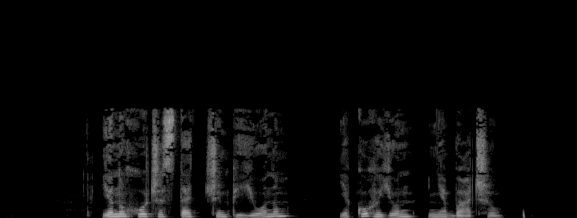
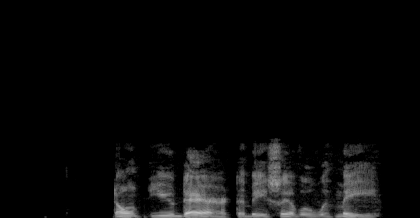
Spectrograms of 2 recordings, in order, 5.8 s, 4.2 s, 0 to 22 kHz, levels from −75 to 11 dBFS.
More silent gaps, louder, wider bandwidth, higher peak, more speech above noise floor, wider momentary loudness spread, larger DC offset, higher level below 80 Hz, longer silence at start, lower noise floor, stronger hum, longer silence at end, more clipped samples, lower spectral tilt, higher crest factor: neither; second, -26 LUFS vs -21 LUFS; first, 11.5 kHz vs 8.2 kHz; second, -6 dBFS vs -2 dBFS; about the same, 50 dB vs 53 dB; about the same, 13 LU vs 13 LU; neither; second, -78 dBFS vs -68 dBFS; about the same, 1.05 s vs 1.15 s; about the same, -76 dBFS vs -73 dBFS; neither; first, 0.75 s vs 0.4 s; neither; about the same, -3 dB/octave vs -4 dB/octave; about the same, 22 dB vs 20 dB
